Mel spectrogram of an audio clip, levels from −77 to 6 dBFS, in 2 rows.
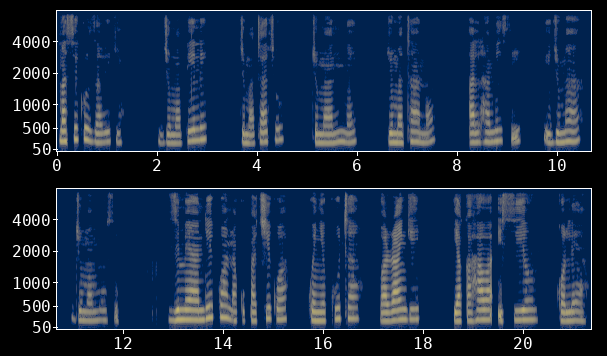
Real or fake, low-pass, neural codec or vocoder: real; 7.2 kHz; none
